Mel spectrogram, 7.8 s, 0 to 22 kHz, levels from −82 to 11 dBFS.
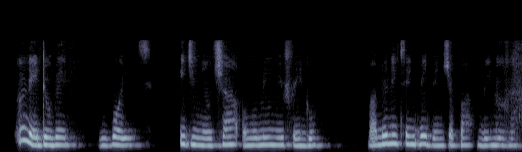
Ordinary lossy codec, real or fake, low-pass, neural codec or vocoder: none; fake; none; codec, 16 kHz, 1.1 kbps, Voila-Tokenizer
